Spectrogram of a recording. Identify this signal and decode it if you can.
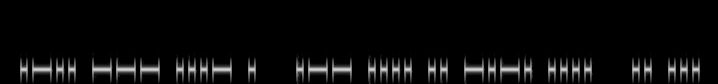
Morse code, heard as a keyed tone, about 20 wpm, 700 Hz. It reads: LOVE WHICH IS
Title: Sentences from Top 1000 Words - Review Part 1 - 20wpm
